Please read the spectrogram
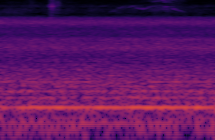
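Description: A steady low hum with an even hiss behind it, an unchanging machine-like background drone.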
